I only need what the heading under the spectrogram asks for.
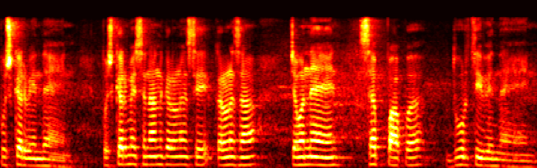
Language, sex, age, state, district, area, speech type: Sindhi, male, 60+, Maharashtra, Mumbai City, urban, spontaneous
